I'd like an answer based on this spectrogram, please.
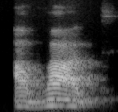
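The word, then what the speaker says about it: אבד: E a gente vai ler então a primeira sílaba, a segunda aqui no meio, va. Por que a va? Porque não tem um pontinho dentro chamado da gixe. E aqui no final nós temos um d. Como é que a gente vai pronunciar? Eis aqui a transiteração. Avad. Avad.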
